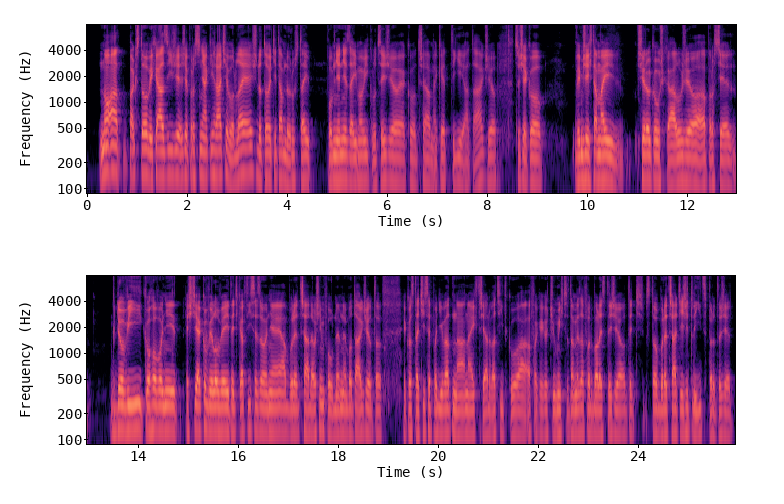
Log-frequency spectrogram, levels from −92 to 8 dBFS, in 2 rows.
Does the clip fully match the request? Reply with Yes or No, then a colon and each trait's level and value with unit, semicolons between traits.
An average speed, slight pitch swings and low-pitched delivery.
No: fast, 210 wpm; narrow, 2.0 semitones; low, 115 Hz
